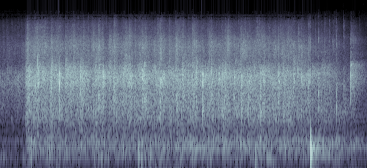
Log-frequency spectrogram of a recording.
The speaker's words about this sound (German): Wir dürfen ihm einmal einen Applaus geben.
